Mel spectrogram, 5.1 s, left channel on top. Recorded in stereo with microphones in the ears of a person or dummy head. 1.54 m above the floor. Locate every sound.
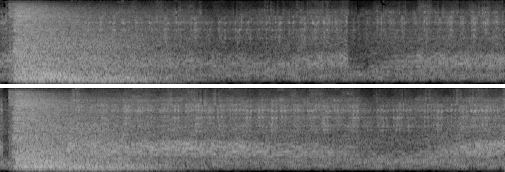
0.1 s an explosion: 35° right (ahead or behind), 3 m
